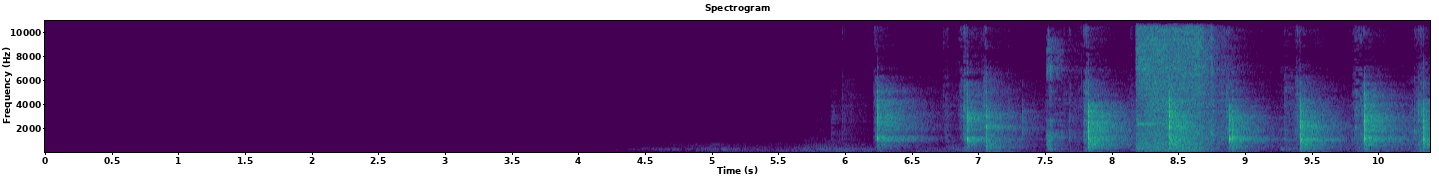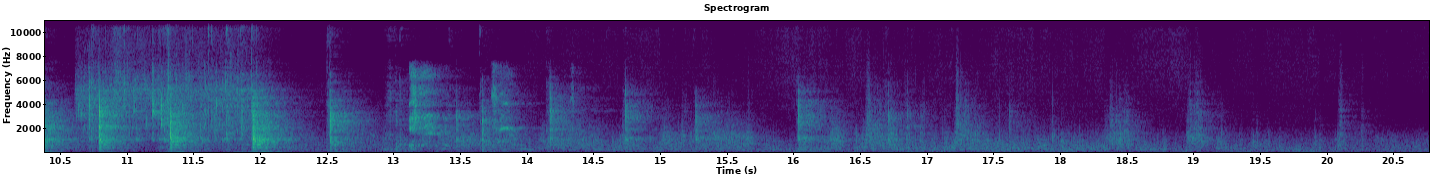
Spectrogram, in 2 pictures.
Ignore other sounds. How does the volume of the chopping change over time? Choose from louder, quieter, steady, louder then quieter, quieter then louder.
quieter.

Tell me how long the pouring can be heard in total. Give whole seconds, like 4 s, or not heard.
2 s.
